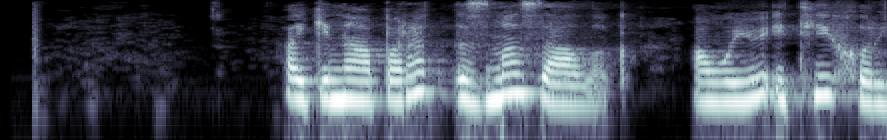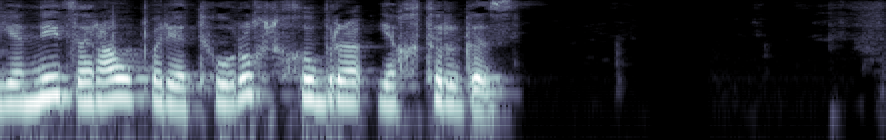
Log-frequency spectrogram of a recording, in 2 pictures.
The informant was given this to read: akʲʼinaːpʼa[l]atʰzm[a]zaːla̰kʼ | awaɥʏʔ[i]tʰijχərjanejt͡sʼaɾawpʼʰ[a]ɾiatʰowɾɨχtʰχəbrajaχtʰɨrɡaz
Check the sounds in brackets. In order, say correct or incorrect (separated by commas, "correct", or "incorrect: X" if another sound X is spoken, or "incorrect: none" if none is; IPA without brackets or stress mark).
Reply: incorrect: ɾ, correct, correct, correct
